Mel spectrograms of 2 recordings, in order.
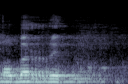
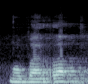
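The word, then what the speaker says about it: مبرد: Man ra'a wajhaka yas'ad ya karimal walidaini hauduka safil mubarrid wirduna yawman nusyuri. Mubarrad bacanya, as-safil mubarrad.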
